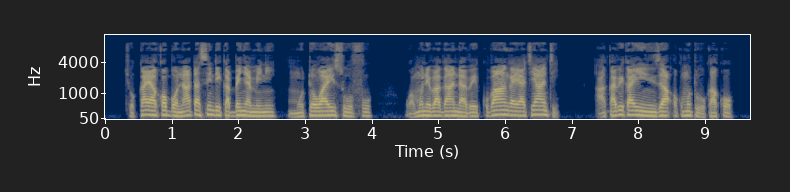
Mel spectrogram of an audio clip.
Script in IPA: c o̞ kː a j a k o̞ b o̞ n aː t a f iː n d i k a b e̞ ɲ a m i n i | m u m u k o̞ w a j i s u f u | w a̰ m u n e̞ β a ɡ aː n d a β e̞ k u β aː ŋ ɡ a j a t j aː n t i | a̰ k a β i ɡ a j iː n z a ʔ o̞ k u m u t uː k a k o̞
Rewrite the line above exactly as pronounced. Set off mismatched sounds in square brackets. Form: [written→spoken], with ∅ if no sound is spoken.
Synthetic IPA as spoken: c o̞ kː a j a k o̞ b o̞ n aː t a [f→s] iː n d i k a b e̞ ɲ a m i n i | m u m u [k→t] o̞ w a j i s u f u | w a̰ m u n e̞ β a ɡ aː n d a β e̞ k u β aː ŋ ɡ a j a t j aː n t i | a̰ k a β i [ɡ→k] a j iː n z a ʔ o̞ k u m u t uː k a k o̞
